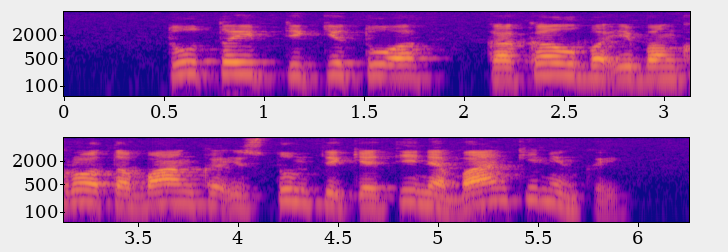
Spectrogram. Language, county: Lithuanian, Vilnius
